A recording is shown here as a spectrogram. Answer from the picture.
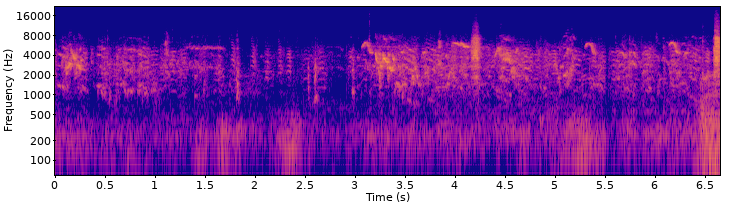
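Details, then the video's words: A flock of budgerigars chirping, a soft scattered twittering that grows louder and busier halfway through, with quick rising and falling notes and occasional fluttering. "Budgies flocks birds chirping sounds"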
